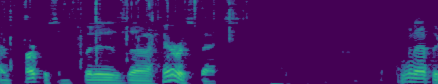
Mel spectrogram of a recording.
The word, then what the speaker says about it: Haruspex: Search for Glory, Seraph, Grim Harpasex. I pronounce it wrong. It's Haruspex.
